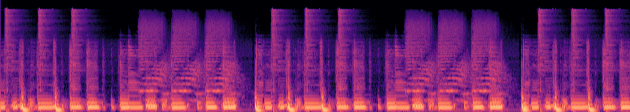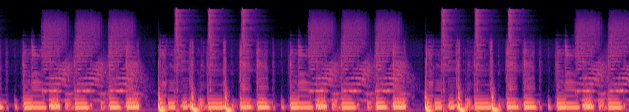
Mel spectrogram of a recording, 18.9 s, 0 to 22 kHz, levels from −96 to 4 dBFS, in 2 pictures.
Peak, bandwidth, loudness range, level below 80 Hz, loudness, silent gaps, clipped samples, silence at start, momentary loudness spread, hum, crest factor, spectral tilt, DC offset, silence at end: -2 dBFS; 16.5 kHz; 1 LU; -26 dBFS; -20 LUFS; none; under 0.1%; 0 s; 4 LU; none; 16 dB; -7 dB/octave; under 0.1%; 0 s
